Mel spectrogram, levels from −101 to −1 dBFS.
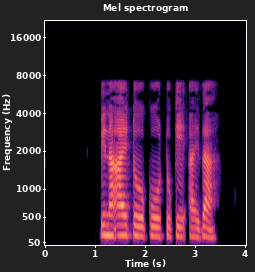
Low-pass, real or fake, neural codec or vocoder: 7.2 kHz; fake; vocoder, 44.1 kHz, 80 mel bands, Vocos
